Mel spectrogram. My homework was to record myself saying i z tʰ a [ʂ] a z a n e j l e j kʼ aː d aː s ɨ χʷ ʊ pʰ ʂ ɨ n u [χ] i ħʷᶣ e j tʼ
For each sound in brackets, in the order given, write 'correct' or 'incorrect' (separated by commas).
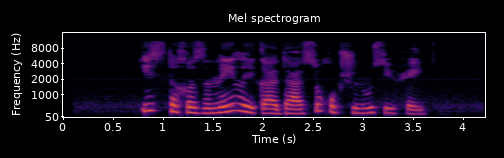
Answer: incorrect, incorrect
